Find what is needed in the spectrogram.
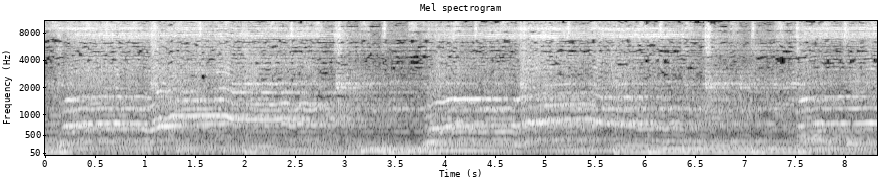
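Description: Live pop song: a group of young women singing a melody to strummed acoustic guitars, amplified through a stage PA.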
